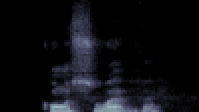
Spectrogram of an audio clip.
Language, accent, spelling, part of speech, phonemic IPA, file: French, Canada, conçoive, verb, /kɔ̃.swav/, LL-Q150 (fra)-conçoive.wav
- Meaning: first/third-person singular present subjunctive of concevoir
